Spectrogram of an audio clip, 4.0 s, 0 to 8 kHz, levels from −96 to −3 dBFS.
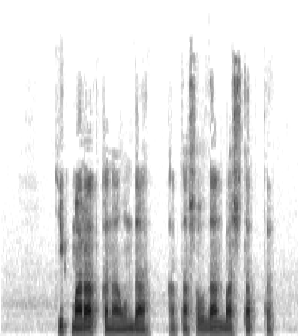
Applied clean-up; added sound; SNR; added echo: none; none; none; none.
